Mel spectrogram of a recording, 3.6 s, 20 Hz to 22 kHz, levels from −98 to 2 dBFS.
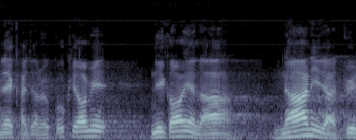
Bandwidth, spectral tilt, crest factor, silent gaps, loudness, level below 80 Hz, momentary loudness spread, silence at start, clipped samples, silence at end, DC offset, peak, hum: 12.5 kHz; -7 dB/octave; 20 dB; none; -31 LUFS; -64 dBFS; 16 LU; 0 s; under 0.1%; 0 s; under 0.1%; -12 dBFS; none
